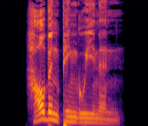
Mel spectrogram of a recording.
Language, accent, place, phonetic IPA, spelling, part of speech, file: German, Germany, Berlin, [ˈhaʊ̯bn̩ˌpɪŋɡuiːnən], Haubenpinguinen, noun, De-Haubenpinguinen.ogg
- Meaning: dative plural of Haubenpinguin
